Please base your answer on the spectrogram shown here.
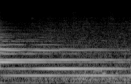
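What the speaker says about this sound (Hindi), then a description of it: "यहाँ पे एक बड़ा सा घंटी देख सकते हैं," A large temple bell at the ISKCON Radha Krishna temple in Bangalore rings out with a steady, sustained metallic tone, several clear overtones holding and slowly fading, close and fairly loud with no talk over it.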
